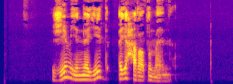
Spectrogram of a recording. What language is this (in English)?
Kabyle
